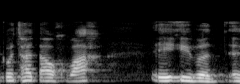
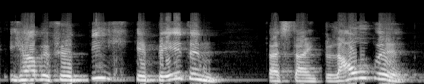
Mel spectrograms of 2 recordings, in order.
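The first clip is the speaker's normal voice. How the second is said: slow and personal; 2 semitones higher, slower than usual. Acted. Jesus promising Peter, slow and earnest. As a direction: speak it slowly, as a personal promise. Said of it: "Und jetzt wird's ganz persönlich".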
